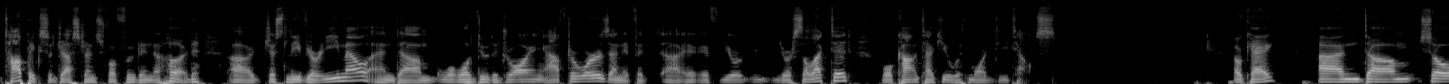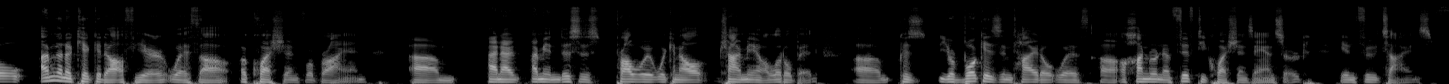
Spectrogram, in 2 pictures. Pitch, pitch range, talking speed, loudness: 110 Hz, 100-120 Hz, 170 wpm, -30 LUFS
